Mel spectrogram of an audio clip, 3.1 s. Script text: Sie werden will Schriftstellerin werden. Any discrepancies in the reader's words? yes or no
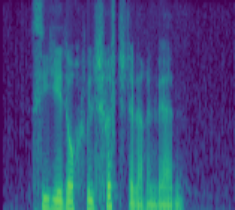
yes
